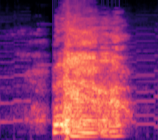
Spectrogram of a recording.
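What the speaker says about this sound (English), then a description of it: "I don't mean to cough this much." A single loud, harsh cough or throat clear bursts out close to the microphone after a brief faint lead-in.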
